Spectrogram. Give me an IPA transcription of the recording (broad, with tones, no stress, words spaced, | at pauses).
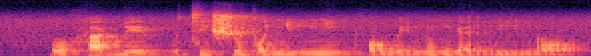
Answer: o˨ha˦ɡ͡beː˦ kʷɪ˦t͡si˦ ʃʊ˦jɔ˦ɲiː˦ ɲĩ˦pʰɔ˨we˨nũ˦ ŋɛ˦riː˨ nɔ˦˨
